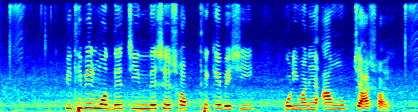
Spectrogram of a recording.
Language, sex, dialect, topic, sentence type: Bengali, female, Northern/Varendri, agriculture, statement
